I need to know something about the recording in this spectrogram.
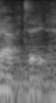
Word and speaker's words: hydroxyapatite: There's different ways to pronounce that, but I like to say apatite.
